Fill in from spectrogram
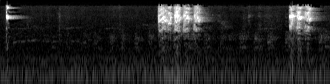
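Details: Sirindet recording for training caged songbirds, with a single high chip, a long silence, then a burst of scratchy high chatter and a brief final phrase of sharp notes.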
